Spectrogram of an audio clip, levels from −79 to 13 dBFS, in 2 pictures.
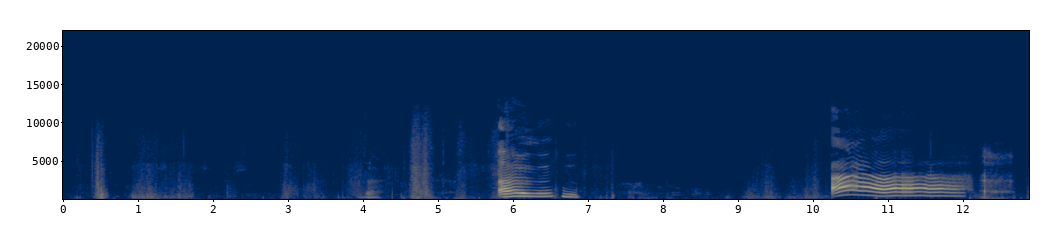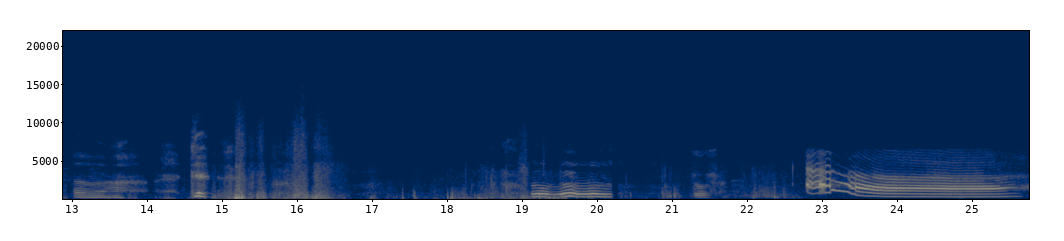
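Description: At 20.19 s the audio drops out for about 80 ms, then returns duller and boxier, a few decibels quieter, with nothing left above 6.5 kHz and a faint new background noise well below the signal. This persists to the end. The likely cause is the input switching to a poorer device: the recording jumped to a different, narrower-band microphone or headset path, which brings its own tone, level and noise floor.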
